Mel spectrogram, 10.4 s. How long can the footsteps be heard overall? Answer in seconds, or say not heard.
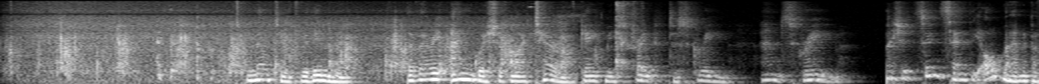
6 s.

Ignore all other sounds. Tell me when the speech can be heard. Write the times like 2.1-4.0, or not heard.
2.1-10.3.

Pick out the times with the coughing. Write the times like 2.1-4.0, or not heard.
1.6-2.2, 5.5-6.5.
